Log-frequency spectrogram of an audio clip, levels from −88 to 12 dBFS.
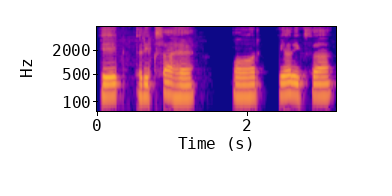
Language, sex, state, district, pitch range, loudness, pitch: Hindi, male, Bihar, Lakhisarai, 135-145 Hz, -15 LUFS, 140 Hz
